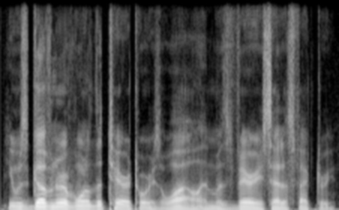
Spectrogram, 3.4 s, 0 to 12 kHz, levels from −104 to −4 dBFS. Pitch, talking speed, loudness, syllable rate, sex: 120 Hz, 250 wpm, -19 LUFS, 7.9 syllables/s, male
